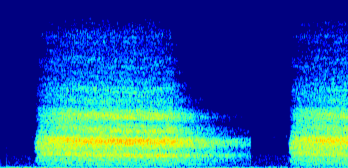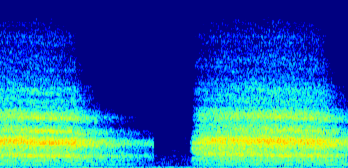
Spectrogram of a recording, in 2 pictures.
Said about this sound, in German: So I decided to reverse the method and slow down the barn owl to see where that would take me.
